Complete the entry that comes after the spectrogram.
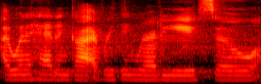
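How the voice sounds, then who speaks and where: A soft-spoken woman at a fairly low pitch, against noticeable background noise. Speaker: writing vlogger. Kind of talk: casual vlog. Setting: at home.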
